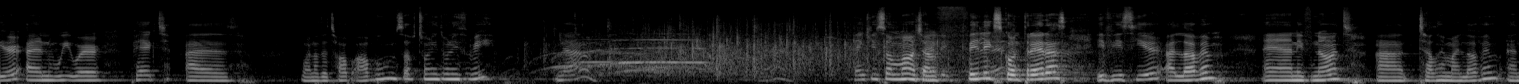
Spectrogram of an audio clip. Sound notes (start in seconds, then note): 5.2 audience cheering and applauding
